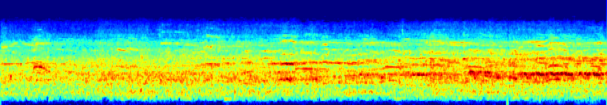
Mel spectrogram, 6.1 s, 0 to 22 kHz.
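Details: Northern fulmars at Arbroath Cliffs on 15 June 2022 give harsh, guttural cackling calls, several birds running together in a steady overlapping chatter, with a constant background hiss.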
